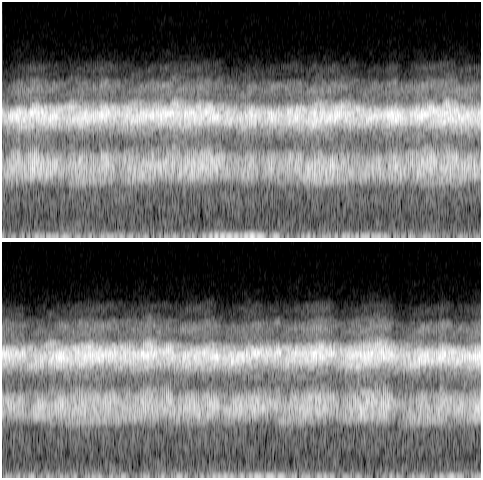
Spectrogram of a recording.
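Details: Live, unlooped night ambience of many frogs croaking in a spring wetland behind a house: a steady, dense chorus in two bands, gently pulsing, with brief small dips in loudness.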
